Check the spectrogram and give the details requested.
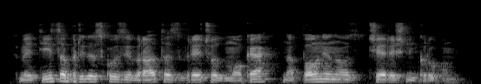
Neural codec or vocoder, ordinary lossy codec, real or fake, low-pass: none; none; real; 7.2 kHz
